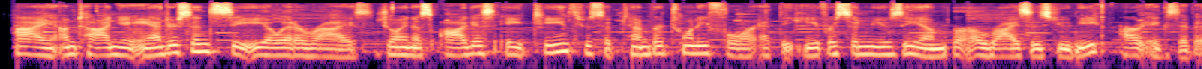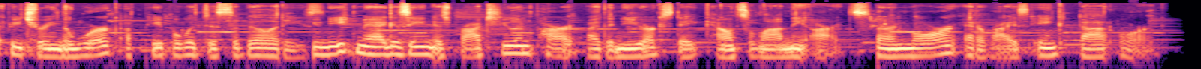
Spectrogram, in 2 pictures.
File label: Radio Spot; ARISE Unique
